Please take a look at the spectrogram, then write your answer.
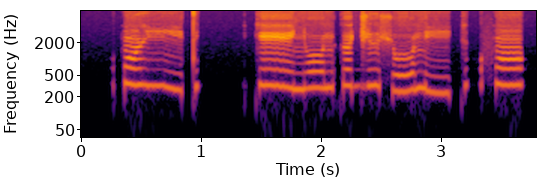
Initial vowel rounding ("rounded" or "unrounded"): rounded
